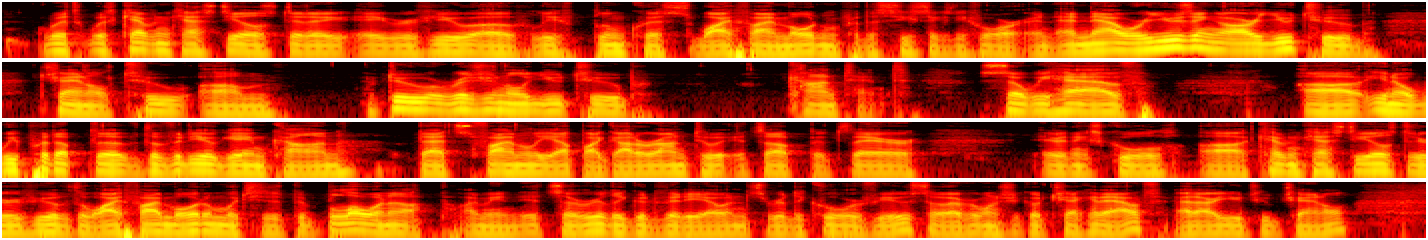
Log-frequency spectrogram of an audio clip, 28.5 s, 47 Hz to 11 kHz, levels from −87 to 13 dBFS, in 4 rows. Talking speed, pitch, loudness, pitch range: 205 wpm, 85 Hz, -21 LUFS, 80-95 Hz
